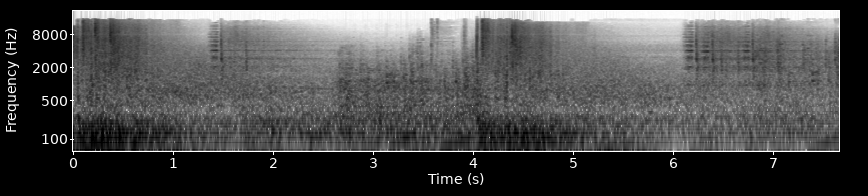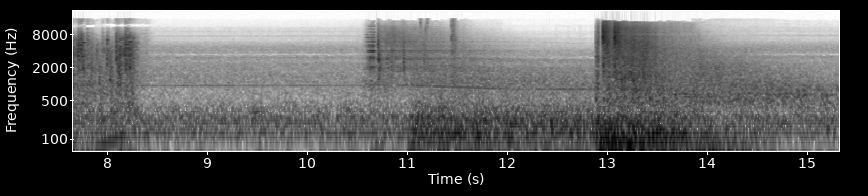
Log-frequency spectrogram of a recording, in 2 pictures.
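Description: Naval guns fire in deep booming blasts.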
